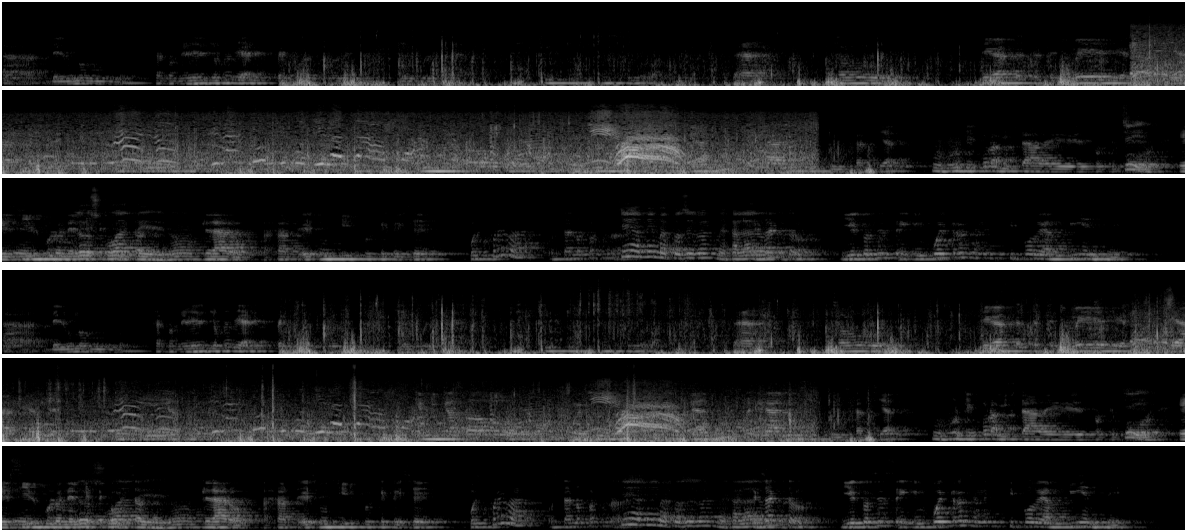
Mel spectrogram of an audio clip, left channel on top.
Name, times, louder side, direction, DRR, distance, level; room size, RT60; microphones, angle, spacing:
voice 1, 0.0-4.6 5.1-6.6 7.3-7.7 8.3-9.0 9.8-12.5 12.8-14.0 14.3-18.2 18.7-20.9 21.3-25.2 25.7-28.0 28.3-29.9 31.2-31.8 32.1-35.0, equal, 45° right, 6 dB, 4.8 m, -42 dB
sound 1, 2.8-12.9 13.3-20.6, right 3 dB, 65° right, 0.9 m, -39 dB
sound 2, 11.3-20.0, left 5 dB, 35° left, 0.8 m, -34 dB
voice 2, 21.1-21.5 23.0-23.4 23.7-25.7 29.8-31.7 32.1-32.3, left 1 dB, 50° left, 3 dB, 3.5 m, -42 dB
29.5 x 15.0 x 7.0 m, 0.83 s
head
